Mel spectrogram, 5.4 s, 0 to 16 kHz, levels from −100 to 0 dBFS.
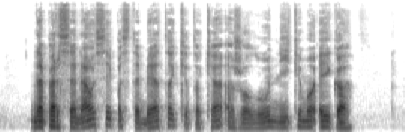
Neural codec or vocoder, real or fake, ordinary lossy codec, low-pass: vocoder, 48 kHz, 128 mel bands, Vocos; fake; MP3, 64 kbps; 14.4 kHz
